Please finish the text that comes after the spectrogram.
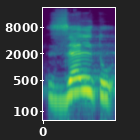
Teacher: زا آپ نے مضبوطی سے ادا کرنا ہے کیونکہ یہ سیٹی والے حروف میں سے ہے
